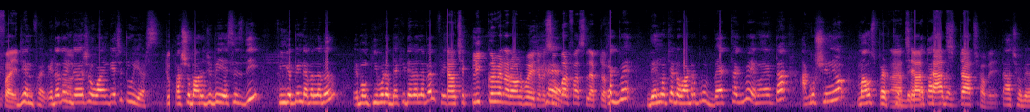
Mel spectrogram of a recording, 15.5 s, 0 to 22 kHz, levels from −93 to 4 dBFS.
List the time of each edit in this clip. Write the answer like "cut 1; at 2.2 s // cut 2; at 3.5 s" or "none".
cut 1; at 2.5 s // cut 2; at 6.7 s // cut 3; at 9.1 s // cut 4; at 13.7 s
